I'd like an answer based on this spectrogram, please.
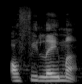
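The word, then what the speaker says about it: ὀφείλημα: Bapak Ibu, kata kesalahan ini diambil dari kata Yunani, yaitu ophilema. Jadi bahasanya itu kalau pronounce-nya itu saya cek tadi pagi, ophilema cara bacanya.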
